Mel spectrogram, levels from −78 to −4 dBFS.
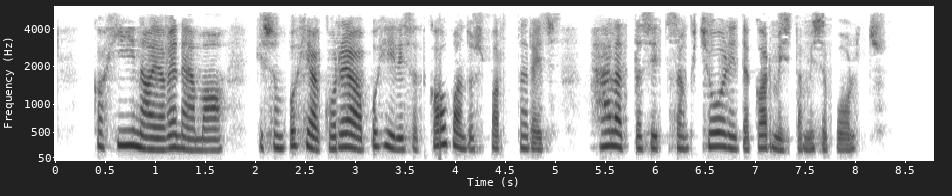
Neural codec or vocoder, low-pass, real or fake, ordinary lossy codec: none; 5.4 kHz; real; AAC, 24 kbps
